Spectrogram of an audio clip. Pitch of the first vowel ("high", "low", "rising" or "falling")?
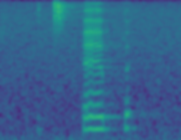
high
